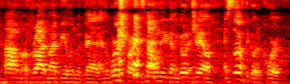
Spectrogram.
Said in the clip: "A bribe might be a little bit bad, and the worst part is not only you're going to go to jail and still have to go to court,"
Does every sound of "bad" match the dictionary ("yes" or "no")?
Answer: yes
